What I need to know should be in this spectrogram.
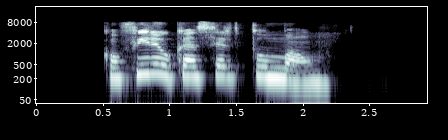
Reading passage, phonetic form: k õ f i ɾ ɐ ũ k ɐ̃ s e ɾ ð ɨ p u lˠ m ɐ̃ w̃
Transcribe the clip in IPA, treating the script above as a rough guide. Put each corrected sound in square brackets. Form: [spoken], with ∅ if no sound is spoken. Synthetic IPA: k õ f i ɾ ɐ [u] k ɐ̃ s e ɾ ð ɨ p u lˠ m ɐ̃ w̃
